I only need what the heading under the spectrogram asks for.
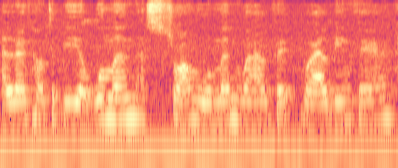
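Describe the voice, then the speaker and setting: A middle-aged woman, a former English teacher, reflecting on her past in an unhurried way and repeating words as she thinks. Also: lowish voice, little pitch movement, a little mellow, a little hiss or hum, low-quality recording. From Jamaica. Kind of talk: reflective personal storytelling.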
